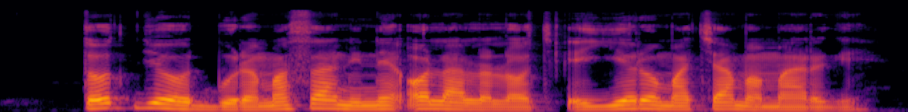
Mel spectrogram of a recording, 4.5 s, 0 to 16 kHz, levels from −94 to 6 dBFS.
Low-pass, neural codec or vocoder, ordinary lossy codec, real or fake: 10.8 kHz; none; none; real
